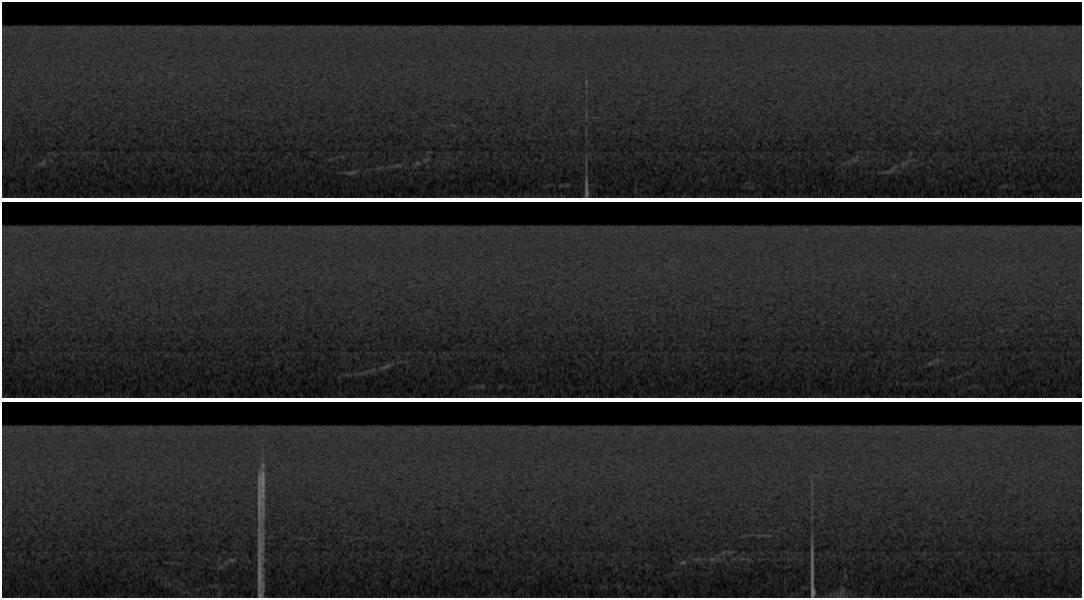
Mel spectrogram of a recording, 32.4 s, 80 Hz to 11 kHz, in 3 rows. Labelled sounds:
29.0	29.3	humpback whale, 1.1 to 1.2 kHz

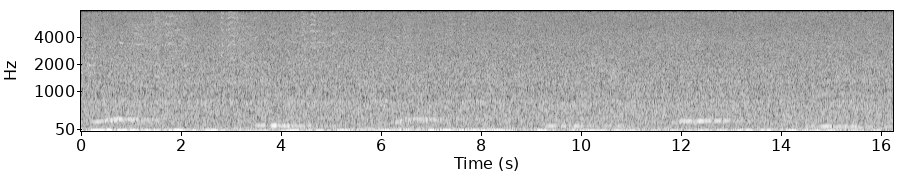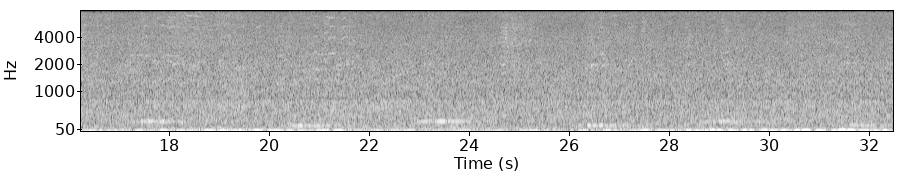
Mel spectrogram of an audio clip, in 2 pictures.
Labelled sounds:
1.7	1.9	Pacific white-sided dolphin, 6.8 to 7.2 kHz
2.9	3.2	Pacific white-sided dolphin, 6.5 to 6.9 kHz
18.3	18.7	Pacific white-sided dolphin, 6.8 to 7.2 kHz
26.4	26.6	Pacific white-sided dolphin, 1.8 to 2.0 kHz

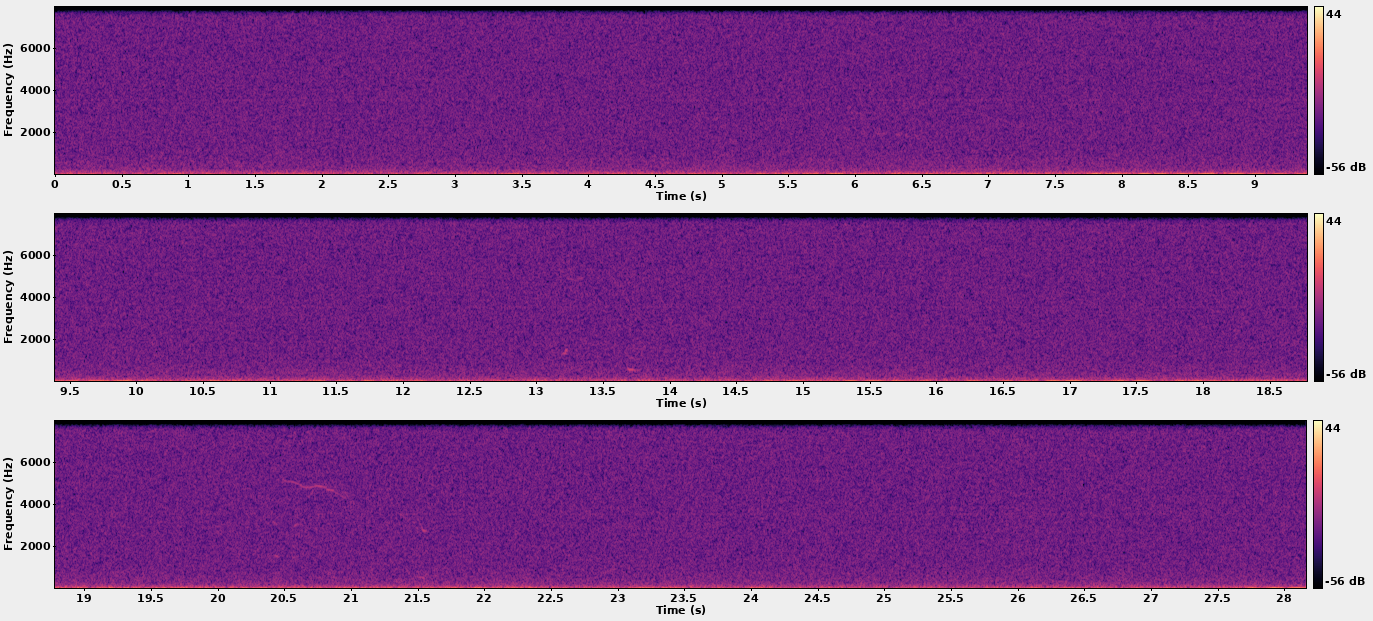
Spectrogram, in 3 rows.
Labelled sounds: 20.5	21.0	killer whale, Bigg's (transient), 4.5 to 5.2 kHz

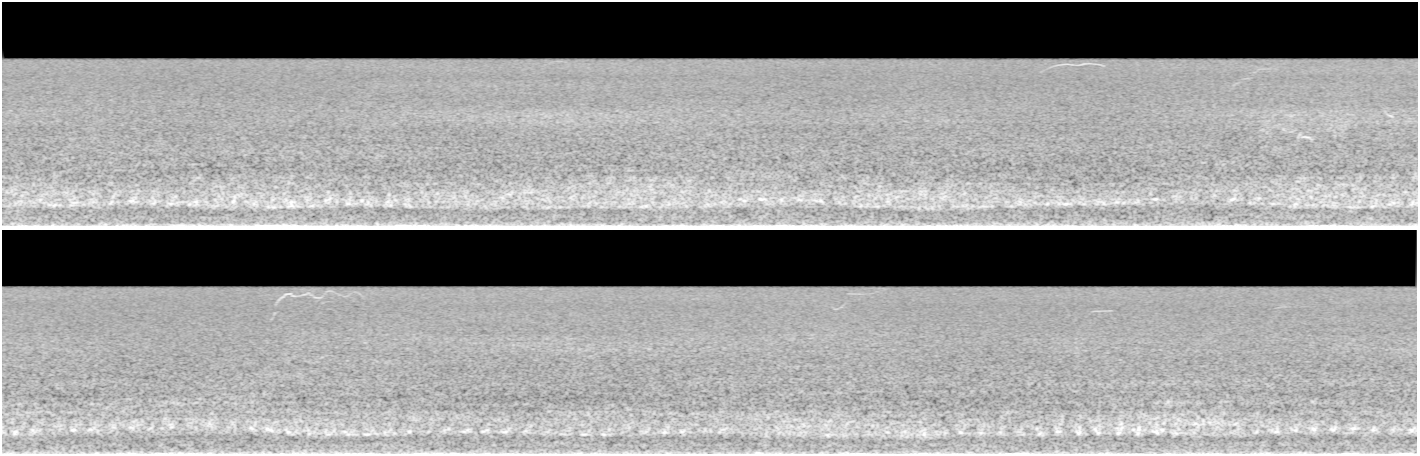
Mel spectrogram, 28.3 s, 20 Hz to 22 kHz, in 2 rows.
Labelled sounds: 10.4	11.1	killer whale, 6.3 to 7.2 kHz
17.0	17.3	killer whale, 6.4 to 7.0 kHz
25.0	25.3	killer whale, 4.8 to 5.1 kHz

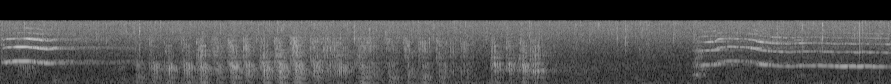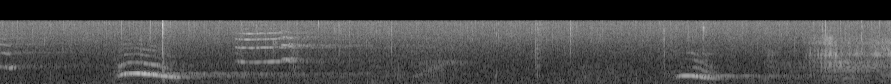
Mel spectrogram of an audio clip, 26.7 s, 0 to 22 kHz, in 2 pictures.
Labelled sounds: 0.0	1.0	humpback whale, 0.88 to 5.6 kHz
7.6	7.8	humpback whale, 0.78 to 1.3 kHz
10.3	13.7	humpback whale, 0.78 to 3.9 kHz
15.1	15.9	humpback whale, 0.78 to 2.2 kHz
16.9	18.0	humpback whale, 1.0 to 4.7 kHz
20.0	20.3	humpback whale, 0.88 to 1.1 kHz
23.6	24.1	humpback whale, 0.84 to 1.7 kHz
25.6	26.2	humpback whale, 0.81 to 1.7 kHz

